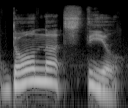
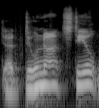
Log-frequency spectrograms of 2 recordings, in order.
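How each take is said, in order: First: "Donut" said as one word with a long n; Donut Steal, accented. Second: "Do Not Steal" with each word separate; Do Not Steal, careful. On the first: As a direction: stretch it slowly into "Donut Steal". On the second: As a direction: say "Do Not Steal" as three clear words. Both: Shown as a demonstration. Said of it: "No, Donut Steal".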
